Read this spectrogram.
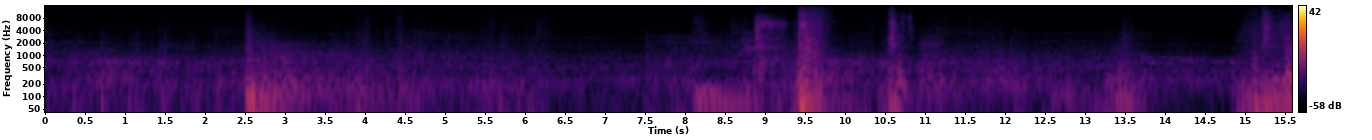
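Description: Video game fighting effects whoosh and clash.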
